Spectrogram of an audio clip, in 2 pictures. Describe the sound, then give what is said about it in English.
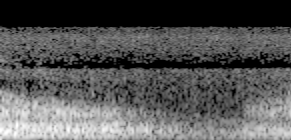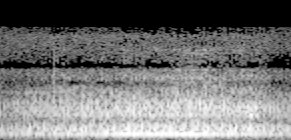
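Engines rumble steadily as a line of trucks rolls by, the noise easing briefly before another vehicle's low, droning hum swells up louder and holds, with no one speaking. “The rest of the line of trucks rolled past us until Cowell's truck, bringing up the rear, came into sight.”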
